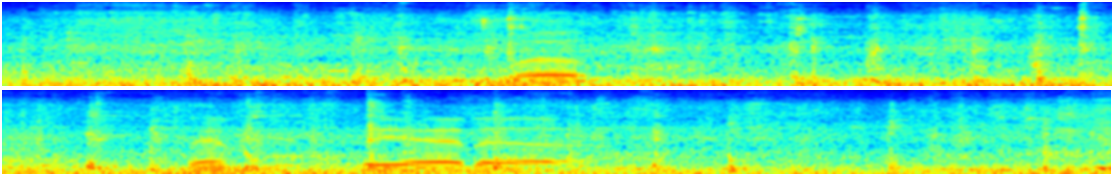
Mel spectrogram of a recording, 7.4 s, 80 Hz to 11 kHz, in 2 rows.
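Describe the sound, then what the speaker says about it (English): A long CN freight train led by ELS 503 and 400 rolls past near Green Bay, with a loud steady rumble, rhythmic wheel clatter and brief squealing wheel tones, while someone speaks briefly over it. "This is the second part of the first train."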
